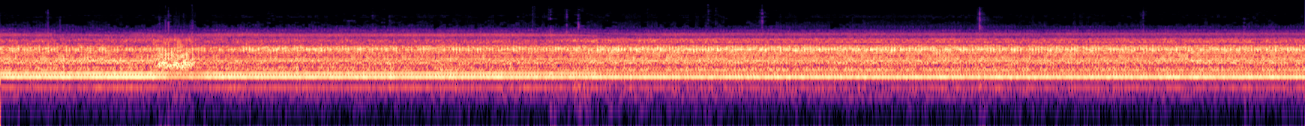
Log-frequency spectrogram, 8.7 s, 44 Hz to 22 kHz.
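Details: Early-1950s HMV Little Nipper Mark II valve radio powered on after a repair attempt: only a steady buzzy hum, no stations; local oscillator dead, owner suspects the oscillator coil.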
